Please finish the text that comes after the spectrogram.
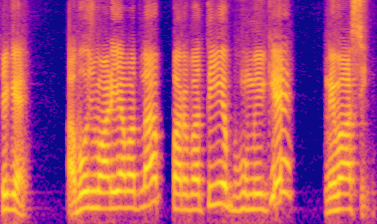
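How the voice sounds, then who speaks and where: A man's voice: sits high, moderate pace, smooth, no echo. A man teaching an exam-prep lesson, explaining answers, repeating key points and asking the class rhetorical questions.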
